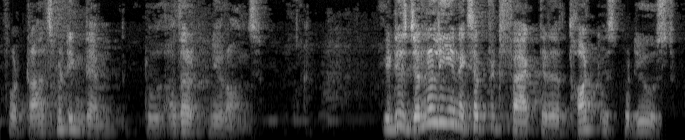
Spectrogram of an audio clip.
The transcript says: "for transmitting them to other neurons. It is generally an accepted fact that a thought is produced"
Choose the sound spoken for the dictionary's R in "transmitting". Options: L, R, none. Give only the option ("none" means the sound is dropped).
R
